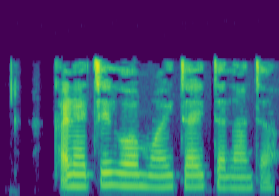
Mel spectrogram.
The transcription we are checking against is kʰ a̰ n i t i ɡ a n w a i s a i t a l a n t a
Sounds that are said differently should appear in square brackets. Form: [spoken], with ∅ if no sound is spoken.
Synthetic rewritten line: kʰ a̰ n [a] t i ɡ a [m] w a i [t] a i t a l a n t a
